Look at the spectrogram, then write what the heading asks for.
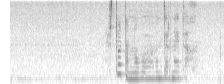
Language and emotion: Russian, sad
